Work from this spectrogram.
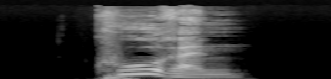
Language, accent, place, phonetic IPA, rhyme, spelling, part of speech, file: German, Germany, Berlin, [ˈkuːʁən], -uːʁən, Kuren, noun, De-Kuren.ogg
- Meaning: plural of Kur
